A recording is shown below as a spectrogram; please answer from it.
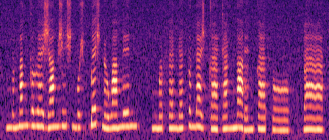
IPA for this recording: ŋ ə˨ n̪ a˦ n ɡ ə˧ ð ɛ˦˨ ʒ a˦ n ʒ i˦ ʃ ŋ o˧ ʃ ɡ͡b ɛ˦ ʃ ɳ ə˨ w a˧ n̪ e˦ n | ŋ͡m ə˨ θ ɛ˨ ŋ ɛ˦ t̪ ə˦ n ɾ æ˦˨ ʒ t æ˨ ɡ æ˧ ŋ n a˦˨ ɾ e˨ n t̪ æ˧ θ o˨ | ɡ͡b æ˨

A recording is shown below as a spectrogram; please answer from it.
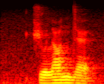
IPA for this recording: t͡ʃ ʊ l ɑ n d æ

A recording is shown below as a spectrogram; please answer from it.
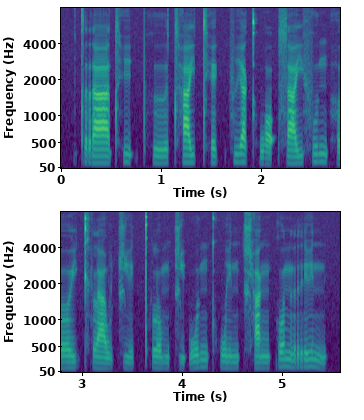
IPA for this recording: t r aː˧ tʰ i˦˥ ʔ pʰ ɯː˧ tʰ a˥˩ j tʰ e˦˥ k̚ f i˥˩ a̯ kʰ w ɔ˨˩ ʔ s a˦˥ j f ɯ˥˩ ŋ h ɤː˧ j kʰ l a˨˩ w t͡ɕ iː˨˩ t̚ pʰ l o˧ m t͡ɕ i˨˩ ʔ w ɯ˥˩ ŋ kʰ w i˧ n t͡ɕʰ a˧ ŋ k o˥˩ n r i˥˩ n

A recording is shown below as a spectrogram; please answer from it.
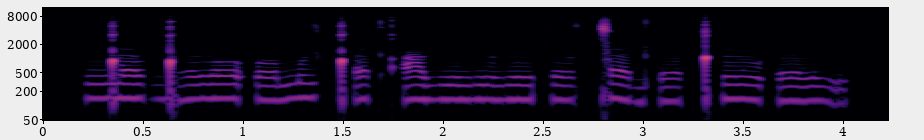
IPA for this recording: ŋ͡ǃ œ ʊ̯ ɡ͡ǃ ø l o ʔ o m õ z ǃʼ œ d qʼ o vʲ ẽ vʲ õ z ẽ x e ʊ̯ ǀ œ d ʔ e ə̯ ǃʰ ə̃ l õ ʔ ø l i

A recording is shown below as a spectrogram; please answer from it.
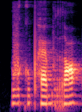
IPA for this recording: v ə k ʊ pʰ æ b ʊ r ɑ

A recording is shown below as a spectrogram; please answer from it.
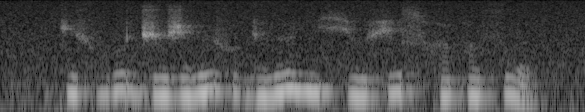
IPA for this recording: kʲ ø x b o d͡ʒ ʊ ʒ ə ð ʉ x ʊ ɡ ɛ ð ø ɲ i ç ʉ x i ɬ h ʊ qʷ i sʷ ə

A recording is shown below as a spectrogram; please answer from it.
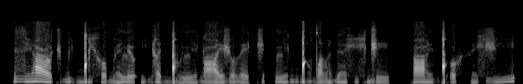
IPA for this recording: z e̤ ʕ o t͡ʃ ɓ i̤ ɡ͡ǃ i x o b ɛ̤ lʲ o ʔ i̤ ɡ ʁ i ɡ͡ǃ o̤ lʲ ɛ̤ ɡ ʕ e ʒ o ð e t͡ʃ | lʲ ɛ̤ ɡ ɡ͡ǃ o̤ dˤ ɛ ð i̤ ɗ ɛ̤ x i̤ x d͡ʒ i | ʕ e̤ ǃʼ o x θ e̤ x ʒ i̤

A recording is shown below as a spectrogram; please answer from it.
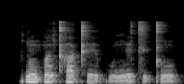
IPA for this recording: ɗ ũ˦ p ã˦ kʰ a˦ kʰ eː˨ kʷ ɛ˨ ŋ e˦˨ t͡s i˨ kʼ ũ˦

